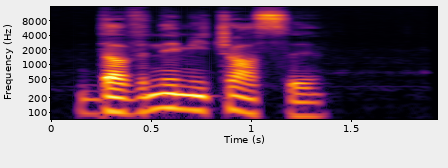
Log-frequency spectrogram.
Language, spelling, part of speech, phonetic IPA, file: Polish, dawnymi czasy, adverbial phrase, [davˈnɨ̃mʲi ˈt͡ʃasɨ], Pl-dawnymi czasy.ogg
